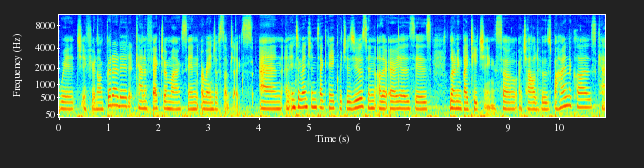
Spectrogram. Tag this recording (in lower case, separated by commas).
speech, inside a small room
